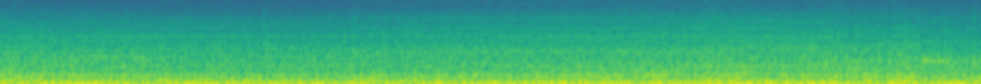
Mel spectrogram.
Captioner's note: engine rumbling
